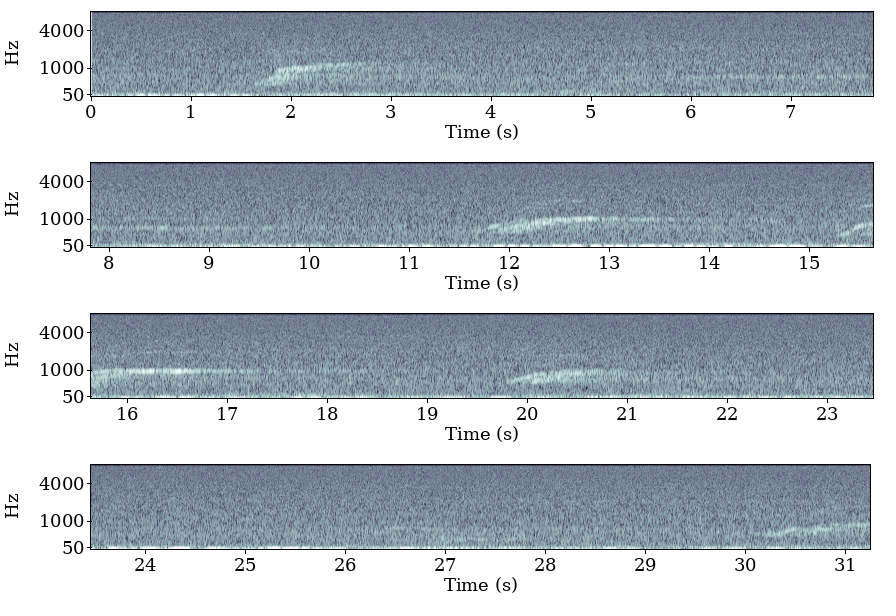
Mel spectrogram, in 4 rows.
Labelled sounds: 1.8	2.6	humpback whale, 0.80 to 1.2 kHz
12.0	12.9	humpback whale, 0.80 to 1.1 kHz
15.5	16.7	humpback whale, 0.80 to 1.1 kHz
20.0	20.6	humpback whale, 0.80 to 0.99 kHz
30.8	31.2	humpback whale, 0.80 to 0.93 kHz

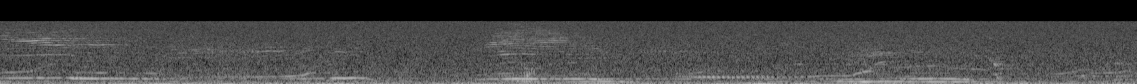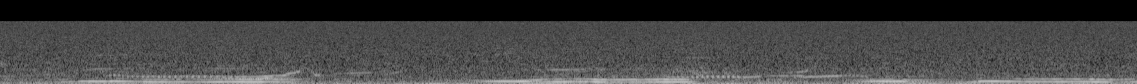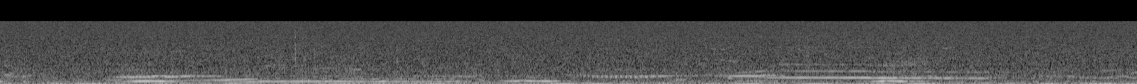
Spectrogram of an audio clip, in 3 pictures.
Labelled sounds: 0.0	1.2	humpback whale, 1.4 to 3.4 kHz
2.5	2.9	humpback whale, 1.7 to 1.9 kHz
4.8	5.7	humpback whale, 1.5 to 4.5 kHz
8.7	9.0	humpback whale, 1.3 to 1.8 kHz

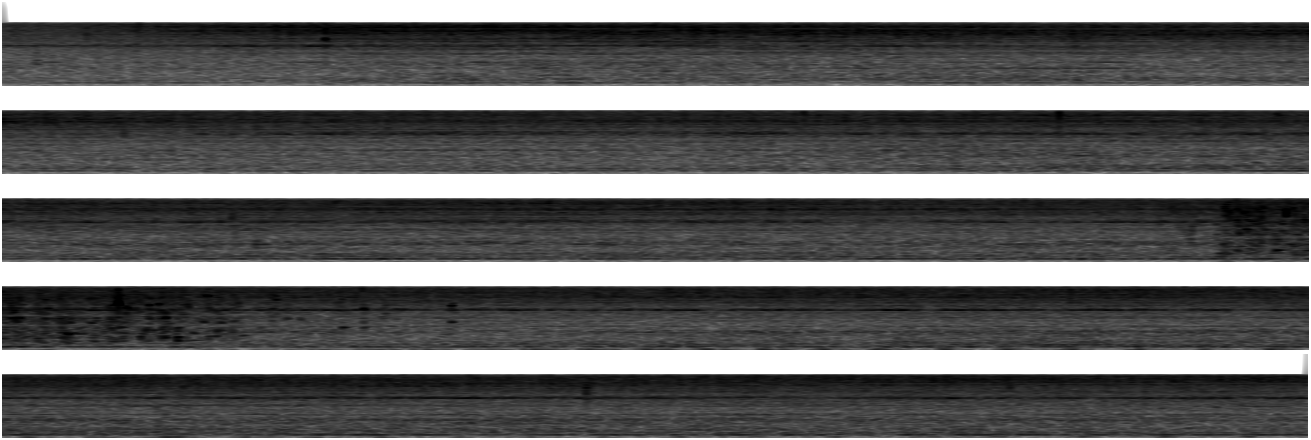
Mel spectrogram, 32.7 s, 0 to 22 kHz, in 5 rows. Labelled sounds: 8.1	8.3	vessel noise, 2.4 to 2.8 kHz

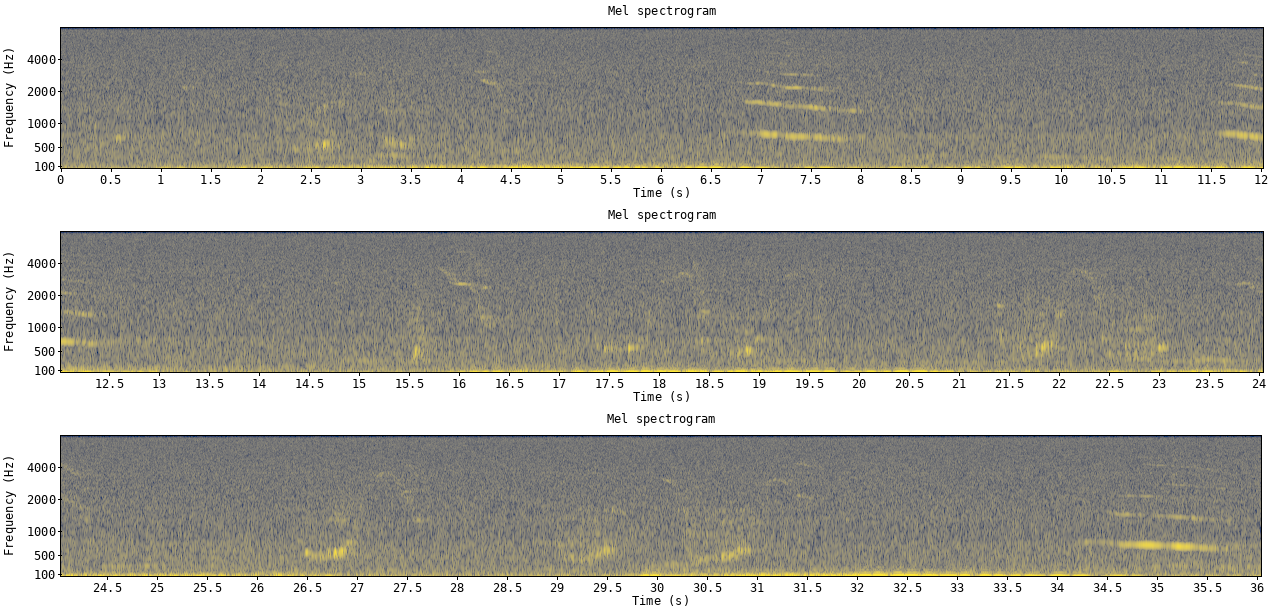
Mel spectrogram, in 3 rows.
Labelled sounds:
6.8	8.0	humpback whale, 0.80 to 3.0 kHz
11.6	12.4	humpback whale, 0.80 to 2.8 kHz
15.9	16.2	humpback whale, 2.5 to 2.7 kHz
31.1	31.4	humpback whale, 2.8 to 3.2 kHz
34.5	35.5	humpback whale, 1.2 to 4.3 kHz

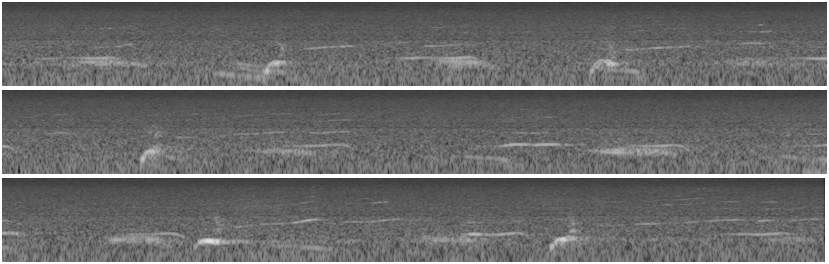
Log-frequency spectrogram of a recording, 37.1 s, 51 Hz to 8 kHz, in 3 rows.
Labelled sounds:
15.9	16.1	humpback whale, 1.5 to 1.7 kHz
30.3	30.6	humpback whale, 1.7 to 2.0 kHz
34.9	35.9	humpback whale, 1.9 to 2.4 kHz
36.2	36.4	humpback whale, 1.8 to 1.9 kHz

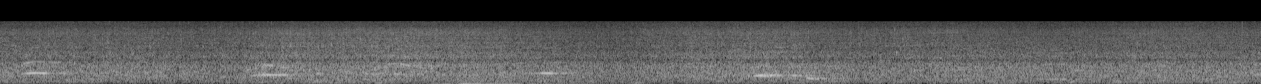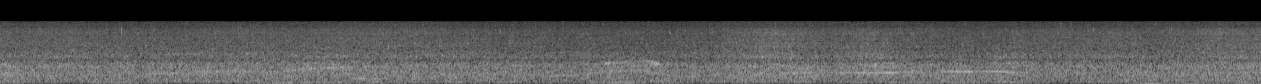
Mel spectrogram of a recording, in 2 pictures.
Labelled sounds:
0.2	0.5	humpback whale, 0.84 to 1.1 kHz
18.6	19.2	humpback whale, 0.88 to 1.2 kHz

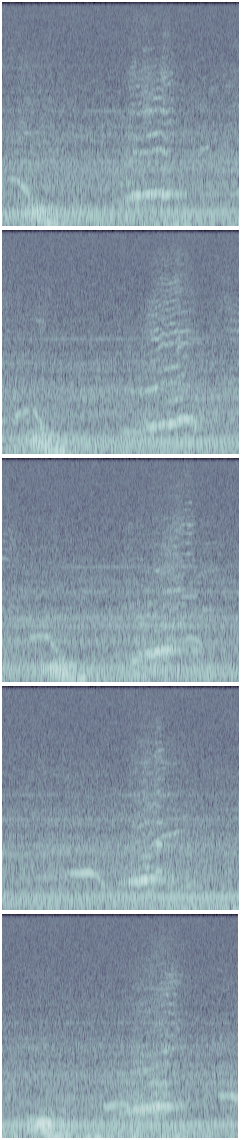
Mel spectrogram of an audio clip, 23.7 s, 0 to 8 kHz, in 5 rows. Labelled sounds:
2.6	3.4	humpback whale, 0.86 to 3.3 kHz
3.9	4.2	humpback whale, 0.80 to 1.1 kHz
7.6	8.5	humpback whale, 1.1 to 4.3 kHz
9.3	9.7	humpback whale, 2.0 to 2.2 kHz
12.9	13.4	humpback whale, 1.1 to 3.5 kHz
17.1	17.8	humpback whale, 0.80 to 1.7 kHz
22.3	22.6	humpback whale, 3.2 to 3.4 kHz

